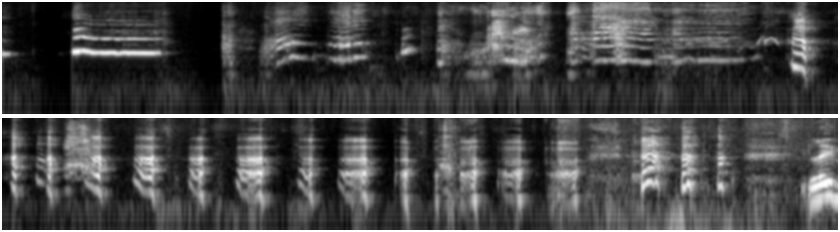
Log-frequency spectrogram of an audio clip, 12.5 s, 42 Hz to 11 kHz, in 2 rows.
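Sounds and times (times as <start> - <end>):
two dogs squabbling over a bone: 1.6 - 6.0, 6.6 - 7.1
laughter: 5.9 - 11.9
speech: 12.3 - 12.5.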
